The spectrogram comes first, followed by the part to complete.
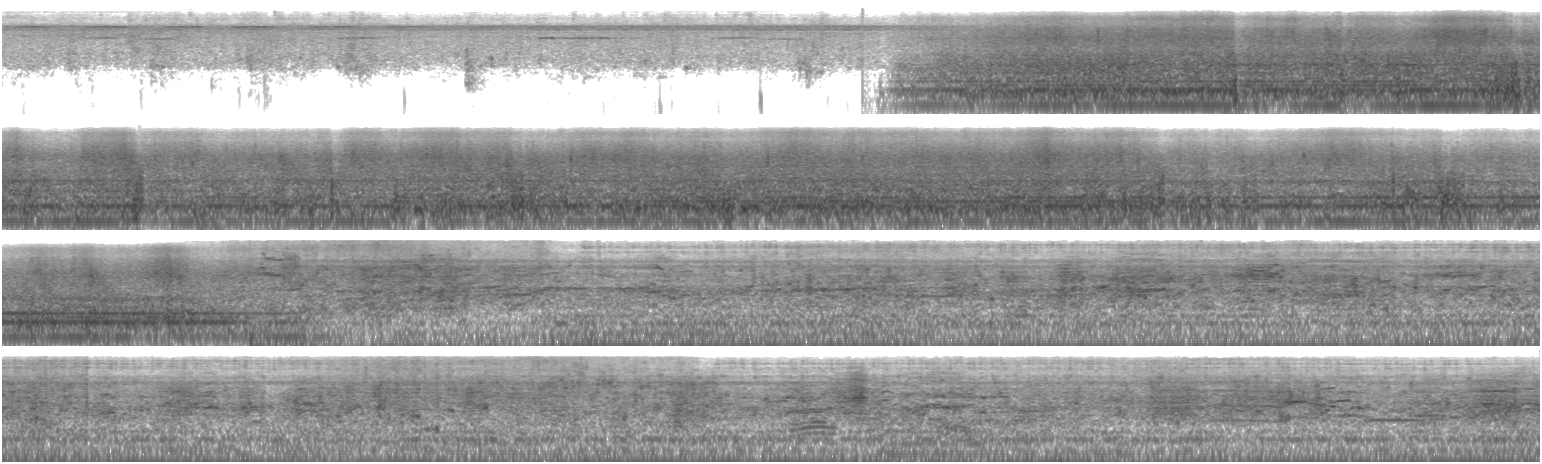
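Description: After about four seconds of quiet, a boat's outboard motor runs steadily at speed for about twelve seconds. It then gives way to a flock of parrots calling and squawking without a break.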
